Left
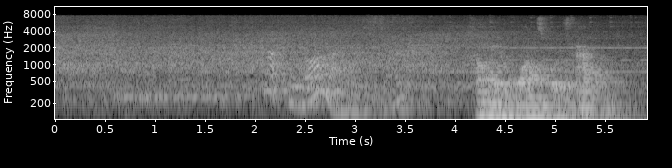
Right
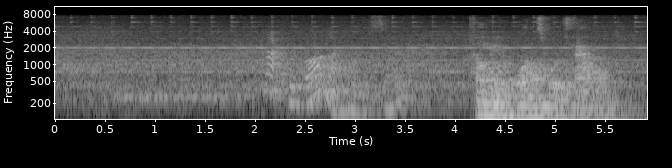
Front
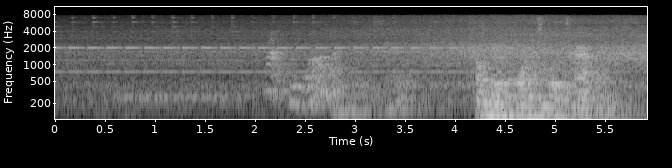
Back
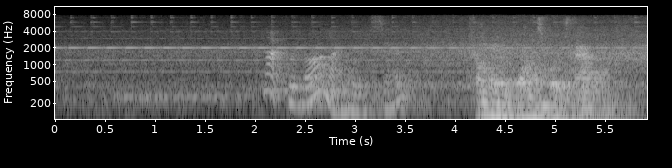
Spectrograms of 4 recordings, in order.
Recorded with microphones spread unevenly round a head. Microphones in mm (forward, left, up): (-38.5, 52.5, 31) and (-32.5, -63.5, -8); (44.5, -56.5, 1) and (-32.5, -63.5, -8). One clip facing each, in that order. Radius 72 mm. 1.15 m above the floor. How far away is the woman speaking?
About 0.6 m.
